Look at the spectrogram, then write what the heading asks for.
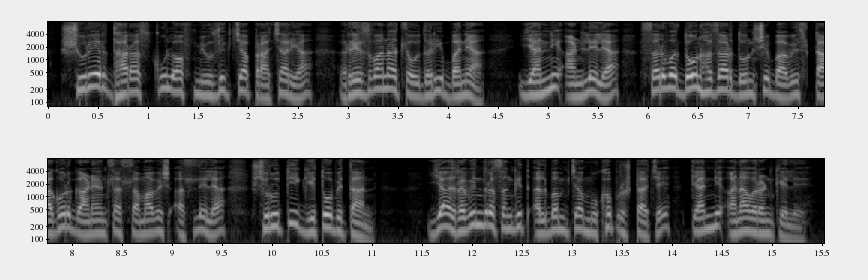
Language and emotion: Marathi, neutral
